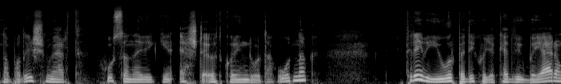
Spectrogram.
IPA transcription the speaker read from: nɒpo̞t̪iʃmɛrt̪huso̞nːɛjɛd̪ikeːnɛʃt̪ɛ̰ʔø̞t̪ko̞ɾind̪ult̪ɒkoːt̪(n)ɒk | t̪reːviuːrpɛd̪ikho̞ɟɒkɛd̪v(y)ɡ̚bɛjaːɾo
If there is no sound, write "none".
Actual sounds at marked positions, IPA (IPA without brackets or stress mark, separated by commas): n, y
